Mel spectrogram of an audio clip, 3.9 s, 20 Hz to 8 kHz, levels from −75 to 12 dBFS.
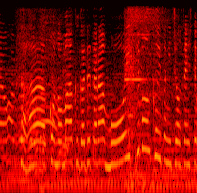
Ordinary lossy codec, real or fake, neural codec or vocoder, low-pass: AAC, 32 kbps; real; none; 7.2 kHz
